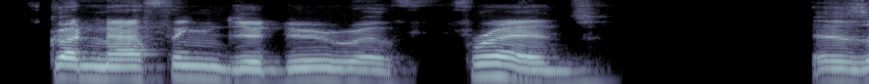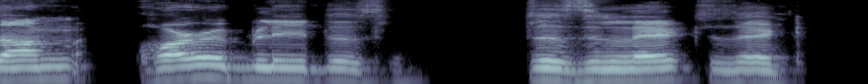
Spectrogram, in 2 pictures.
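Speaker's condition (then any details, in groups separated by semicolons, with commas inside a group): Friedreich's ataxia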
